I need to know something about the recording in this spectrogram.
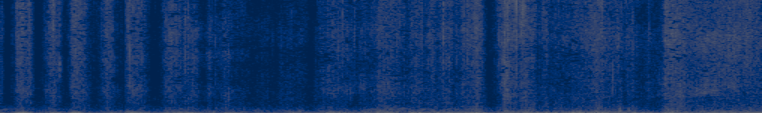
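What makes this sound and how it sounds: Fingertips and nails scratch and rub a thick beard on the chin, moving across the jaw. A steady, rough scratching rustle with a dense low rumble underneath and repeated bright, hissy bursts as the nails drag through the hair.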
